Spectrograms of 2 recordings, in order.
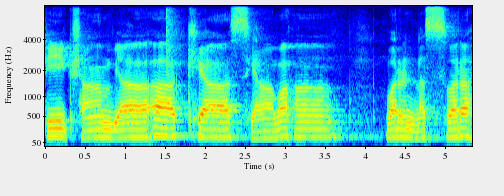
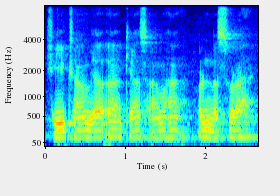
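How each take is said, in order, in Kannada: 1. ಇದನ್ನು ನಿಧಾನವಾಗಿ, ಪ್ರತಿ ಅಕ್ಷರವನ್ನೂ ಸ್ಪಷ್ಟವಾಗಿ ಉಚ್ಚರಿಸಿ ಪಠಿಸುತ್ತಾರೆ. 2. ಇದನ್ನು ಬೇಗಬೇಗನೆ ಪಠಿಸುತ್ತಾರೆ, ಸರಿಯಾಗಿ ಉಚ್ಚರಿಸದೆ. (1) "ಬಟ್ ಹಾಗೆ ಹೇಳಬೇಕು" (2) "ಟೈಮ್ ಇಲ್ಲ ಅಂದರೆ ನಾವು ಹೀಗೆ ಹೇಳ್ಕೊಳ್ಳೋದು"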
